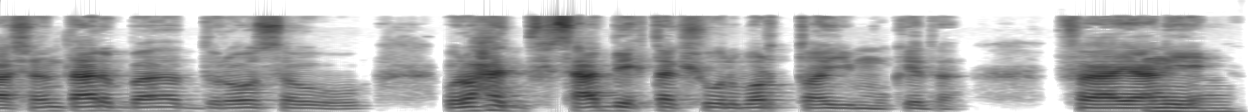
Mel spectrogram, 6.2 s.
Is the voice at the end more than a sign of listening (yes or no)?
no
